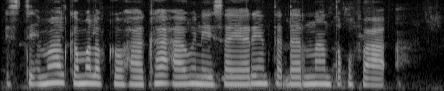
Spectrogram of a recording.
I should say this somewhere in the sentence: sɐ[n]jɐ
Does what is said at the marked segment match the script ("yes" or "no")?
no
